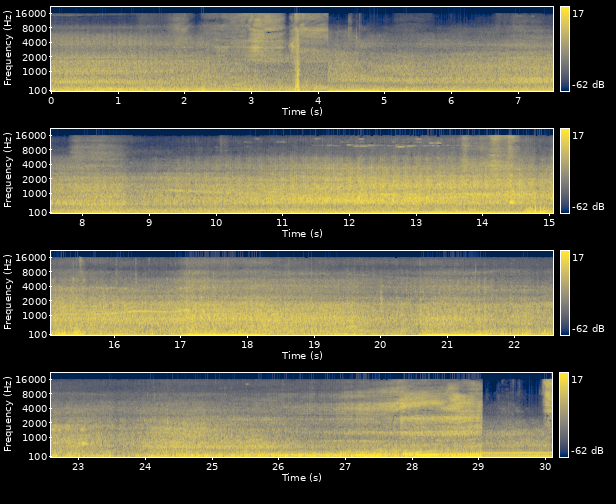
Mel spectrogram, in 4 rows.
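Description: Heavy diesel dump trucks driving past close by, the engine note swelling as each one nears, with air brakes hissing. The close truck runs a Detroit Diesel 8V92, a two-stroke V8.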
